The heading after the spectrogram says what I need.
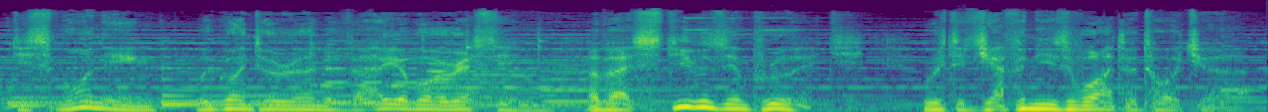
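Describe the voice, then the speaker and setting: A man's voice: mid-range voice, normal speed, music in the background, lightly acted. A man playing a mocking, stern prison-camp commandant in a parody radio bit.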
